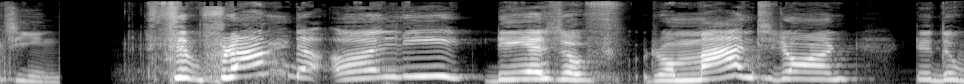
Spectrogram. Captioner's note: voiceover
